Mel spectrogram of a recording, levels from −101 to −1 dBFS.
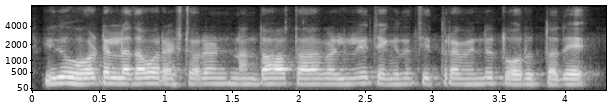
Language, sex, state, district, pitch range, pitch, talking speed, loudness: Kannada, male, Karnataka, Bangalore, 150-160 Hz, 155 Hz, 125 wpm, -16 LUFS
